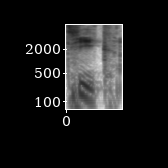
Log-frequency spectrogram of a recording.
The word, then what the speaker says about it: Tique: I believe it's pronounced teak. I could be wrong with that. It's TIQUE.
